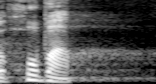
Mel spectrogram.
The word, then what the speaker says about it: 호밥: 한번 따라해 봅니다. 호밥. 발음을 잘해야 돼요. 호밥. 그래서 호밥입니다. 밥.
